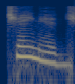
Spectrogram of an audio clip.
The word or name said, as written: chainage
